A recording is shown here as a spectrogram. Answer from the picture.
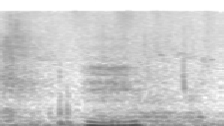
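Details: Horses bathing, rolling and playing in the sun: one short, low, rumbling grunt lasting under half a second, deep and steady with faint higher overtones, against quiet outdoor rustling.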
